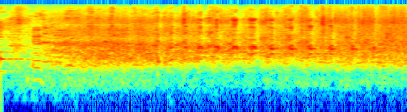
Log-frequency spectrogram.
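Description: A studio audience laughing together, with one person's rhythmic laugh, about five pulses a second, standing out over it in the second half.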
